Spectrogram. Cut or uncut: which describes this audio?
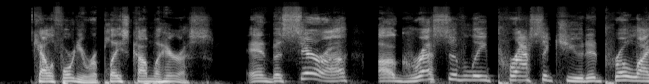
cut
